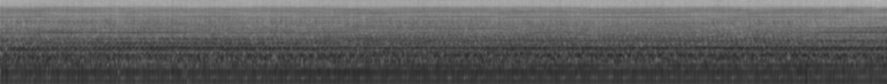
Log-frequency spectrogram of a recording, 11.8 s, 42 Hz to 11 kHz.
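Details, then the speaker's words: New 2022 LS MT125 tractor with about half an hour on it, diesel idle brought up a little while lifting the loader bucket. Steady even chug at slightly raised idle, no knocks or misses; normal fast idle. "Bring the idle speed up a little."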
